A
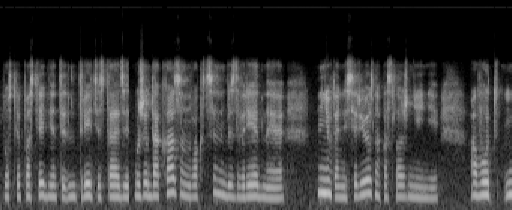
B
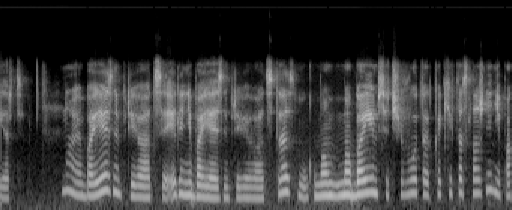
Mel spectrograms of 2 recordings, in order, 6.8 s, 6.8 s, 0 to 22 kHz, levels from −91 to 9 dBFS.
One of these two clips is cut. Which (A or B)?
A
